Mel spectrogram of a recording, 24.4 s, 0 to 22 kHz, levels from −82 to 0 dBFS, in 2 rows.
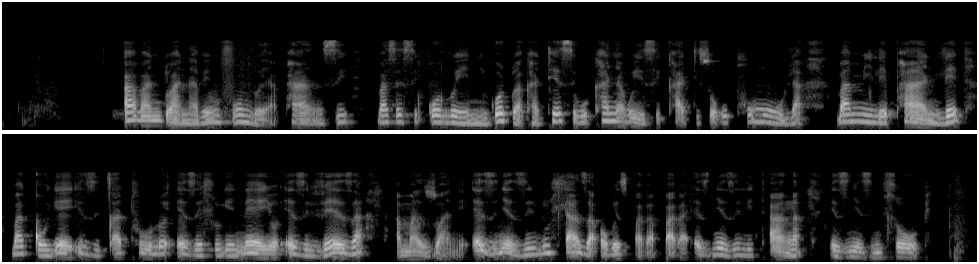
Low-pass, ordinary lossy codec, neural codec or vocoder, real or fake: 7.2 kHz; MP3, 64 kbps; none; real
